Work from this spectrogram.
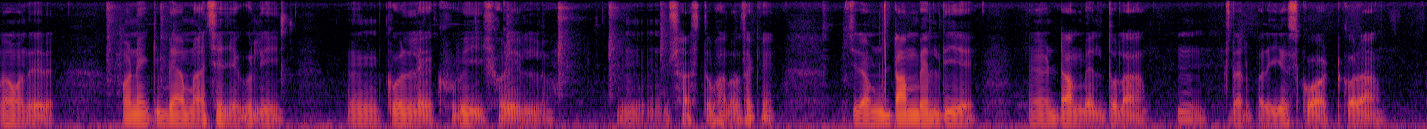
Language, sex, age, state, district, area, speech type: Bengali, male, 18-30, West Bengal, Uttar Dinajpur, urban, spontaneous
